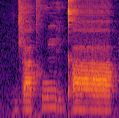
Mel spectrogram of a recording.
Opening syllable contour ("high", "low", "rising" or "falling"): low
